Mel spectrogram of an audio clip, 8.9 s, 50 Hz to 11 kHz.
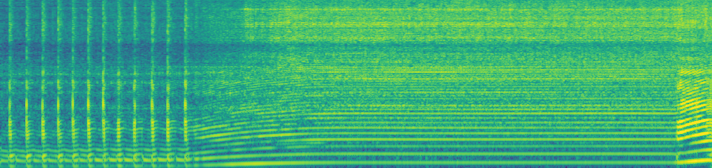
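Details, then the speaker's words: Yamaha RX135 two-stroke, warmed up, carburetor air screw fully tightened and then adjusted to set idle RPM: a few sharp throttle blips, then the revs settle into a steady, even, properly tuned buzzing idle. "ಒಂದು RPM set ಆಗುತ್ತೆ, RPM ಅಲ್ಲಿ perfect ಆಗಿ tuning ಸಿಗುತ್ತೆ."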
